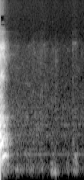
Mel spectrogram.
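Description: A single quick, sharp sneeze bursts out at the very start, then everything falls silent for the rest of the moment.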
